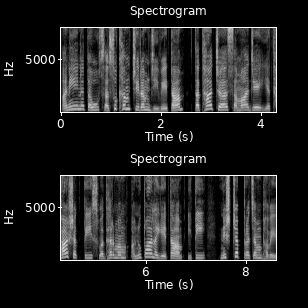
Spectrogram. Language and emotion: Sanskrit, neutral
